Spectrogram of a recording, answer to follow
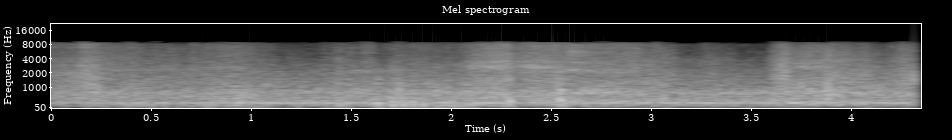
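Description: Chalk scraping on a blackboard as lines are drawn, a few short strokes over a steady hiss of room noise with a low hum.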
